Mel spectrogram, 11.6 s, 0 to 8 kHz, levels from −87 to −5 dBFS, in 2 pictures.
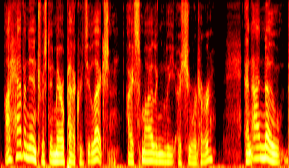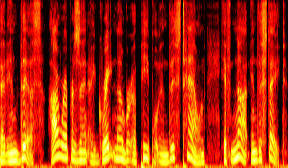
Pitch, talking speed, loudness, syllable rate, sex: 150 Hz, 170 wpm, -20 LUFS, 4.8 syllables/s, male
